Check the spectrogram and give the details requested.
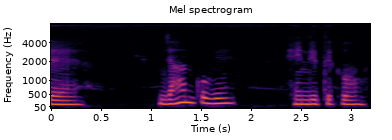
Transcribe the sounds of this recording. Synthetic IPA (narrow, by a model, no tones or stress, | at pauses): ɛ | d͡ʒaɦankɔɡɛ | hĩnd̪it̪ɛkɔ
